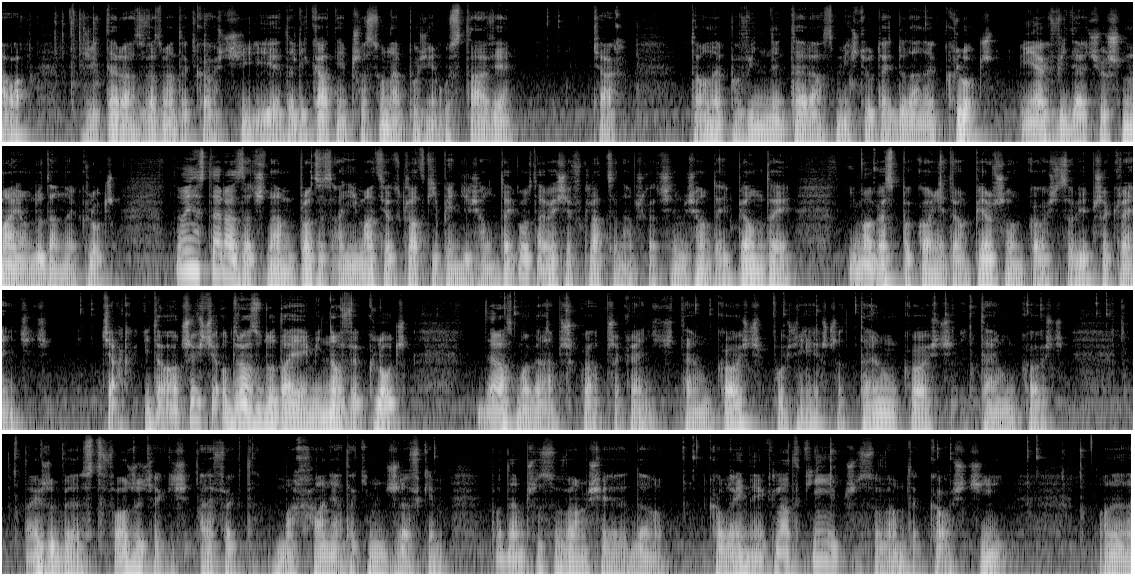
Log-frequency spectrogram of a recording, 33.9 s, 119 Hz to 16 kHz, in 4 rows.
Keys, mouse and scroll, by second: 0.4 a, 1.4 g, 4.1 ctrl+click, 6.9-14.0 drag, 14.9 right click, 15.5 r, 17.5 click, 20.7 right click, 21.0 r, 22.1 click, 22.7 right click, 22.9 r, 23.3 click, 23.9 right click, 24.0 r, 24.6 click, 25.1 right click, 25.3 r, 25.7 click, 26.4 right click, 26.7 r, 27.2 click, 28.7 click, 30.5 right click, 31.5 r, 32.4 click, 33.1 right click, 33.3 r.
